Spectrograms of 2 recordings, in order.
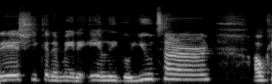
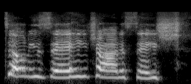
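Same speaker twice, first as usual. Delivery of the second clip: cracking up mid-sentence; laughing; 7 semitones higher, 7 dB louder than usual. Real, not acted. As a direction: laugh through the words. Laughing at mispronunciation.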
